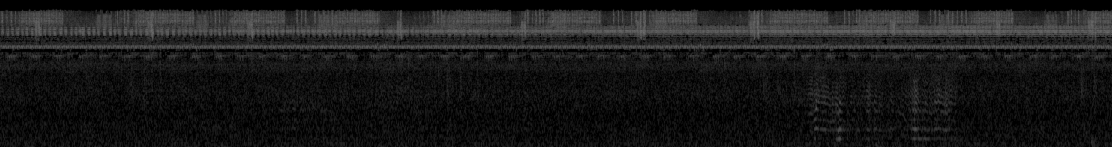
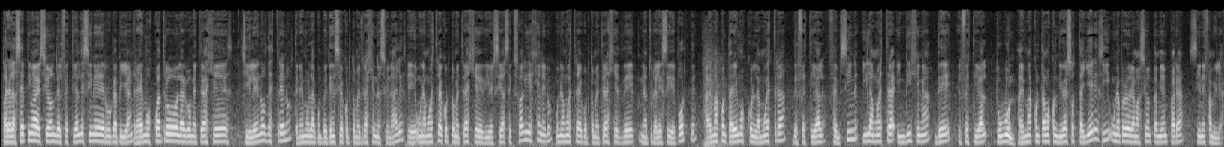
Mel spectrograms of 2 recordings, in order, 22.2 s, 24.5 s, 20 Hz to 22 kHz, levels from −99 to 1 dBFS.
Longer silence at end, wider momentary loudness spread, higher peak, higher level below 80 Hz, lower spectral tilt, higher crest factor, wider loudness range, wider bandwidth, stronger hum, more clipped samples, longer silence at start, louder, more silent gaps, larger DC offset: about the same, 0 s vs 0 s; second, 4 LU vs 7 LU; second, -32 dBFS vs 0 dBFS; second, under -90 dBFS vs -50 dBFS; second, 2.5 dB/octave vs -7 dB/octave; about the same, 20 dB vs 16 dB; about the same, 2 LU vs 4 LU; about the same, 18 kHz vs 17 kHz; neither; neither; about the same, 0 s vs 0.05 s; second, -47 LUFS vs -17 LUFS; neither; neither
